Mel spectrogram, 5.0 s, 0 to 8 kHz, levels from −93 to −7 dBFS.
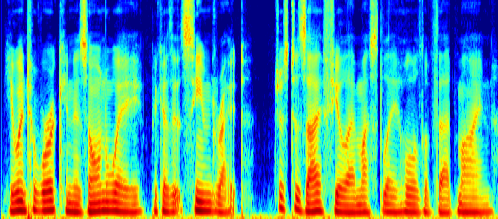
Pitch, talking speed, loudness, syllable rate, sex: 110 Hz, 275 wpm, -16 LUFS, 5.7 syllables/s, male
